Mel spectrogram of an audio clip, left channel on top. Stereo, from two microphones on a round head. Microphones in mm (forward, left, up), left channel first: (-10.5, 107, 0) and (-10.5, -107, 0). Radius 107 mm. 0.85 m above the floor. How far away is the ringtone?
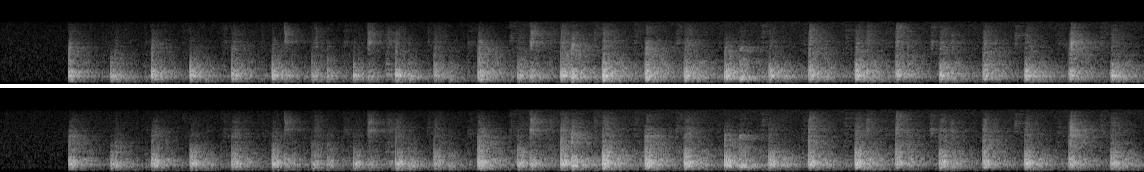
I don't hear a ringtone.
